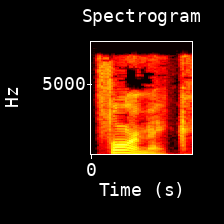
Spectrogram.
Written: formic

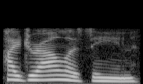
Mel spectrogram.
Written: hydralazine

